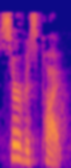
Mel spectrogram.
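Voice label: "service-pipe", English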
